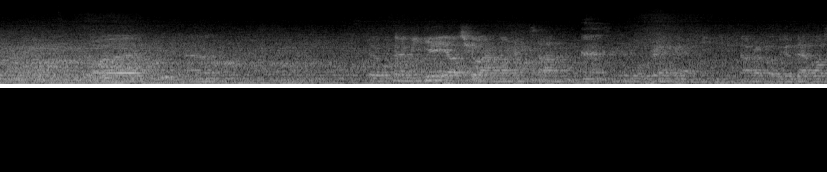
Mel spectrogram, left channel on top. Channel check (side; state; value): right; silent; digital silence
